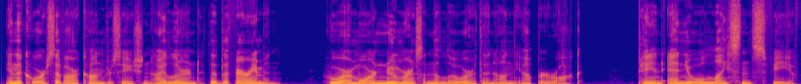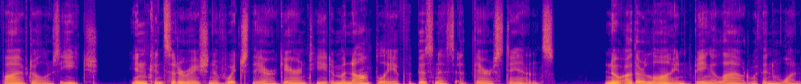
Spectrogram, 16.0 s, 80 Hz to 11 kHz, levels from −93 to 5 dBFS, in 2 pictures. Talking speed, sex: 220 wpm, male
